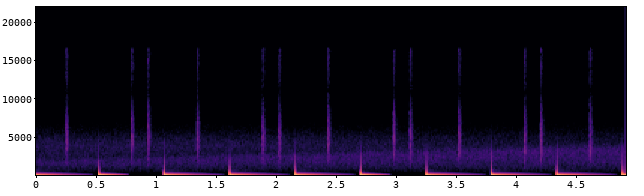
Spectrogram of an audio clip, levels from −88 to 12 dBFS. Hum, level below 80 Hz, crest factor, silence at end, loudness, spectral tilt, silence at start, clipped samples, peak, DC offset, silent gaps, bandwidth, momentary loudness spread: none; -18 dBFS; 16 dB; 0 s; -21 LUFS; -10 dB/octave; 0 s; under 0.1%; 0 dBFS; under 0.1%; none; 1.3 kHz; 14 LU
